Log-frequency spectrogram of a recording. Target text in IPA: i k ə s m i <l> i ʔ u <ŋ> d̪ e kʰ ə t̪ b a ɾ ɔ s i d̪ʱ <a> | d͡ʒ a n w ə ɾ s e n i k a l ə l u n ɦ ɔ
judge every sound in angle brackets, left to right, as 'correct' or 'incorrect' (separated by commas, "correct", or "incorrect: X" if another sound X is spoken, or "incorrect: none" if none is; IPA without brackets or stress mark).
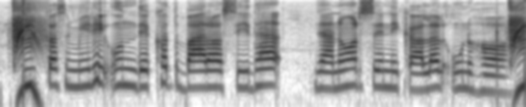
incorrect: ɾ, incorrect: n, correct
